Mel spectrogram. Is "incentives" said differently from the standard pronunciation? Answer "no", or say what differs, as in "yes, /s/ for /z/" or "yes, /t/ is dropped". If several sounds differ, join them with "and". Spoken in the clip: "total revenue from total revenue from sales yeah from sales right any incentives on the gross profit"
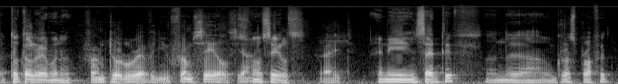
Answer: yes, /z/ is dropped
